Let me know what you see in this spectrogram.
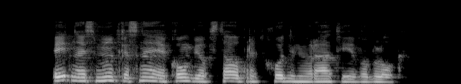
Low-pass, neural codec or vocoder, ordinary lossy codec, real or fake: none; none; none; real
